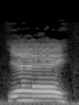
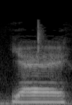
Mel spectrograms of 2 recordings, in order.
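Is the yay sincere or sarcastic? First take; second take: sincere; sarcastic. First: It is said sincerely, as a real cheer. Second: It is said sarcastically, as a mock cheer.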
